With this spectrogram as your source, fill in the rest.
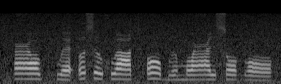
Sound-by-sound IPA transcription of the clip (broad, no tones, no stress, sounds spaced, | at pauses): ʕ ɒː kʷʰ æ ʔ ʌ s əː χʷ ɑː t͡sʼ ɔ b əː m ɔ ʕ ɪː s ɔ ɡ ɔ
